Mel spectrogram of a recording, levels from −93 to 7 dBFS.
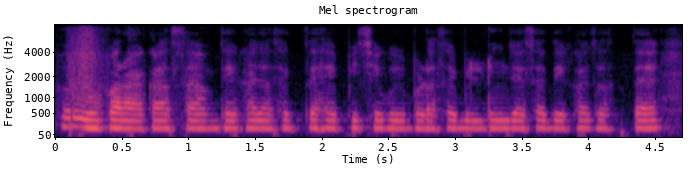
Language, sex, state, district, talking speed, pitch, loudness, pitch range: Hindi, male, West Bengal, Dakshin Dinajpur, 230 wpm, 165 Hz, -37 LUFS, 160-165 Hz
